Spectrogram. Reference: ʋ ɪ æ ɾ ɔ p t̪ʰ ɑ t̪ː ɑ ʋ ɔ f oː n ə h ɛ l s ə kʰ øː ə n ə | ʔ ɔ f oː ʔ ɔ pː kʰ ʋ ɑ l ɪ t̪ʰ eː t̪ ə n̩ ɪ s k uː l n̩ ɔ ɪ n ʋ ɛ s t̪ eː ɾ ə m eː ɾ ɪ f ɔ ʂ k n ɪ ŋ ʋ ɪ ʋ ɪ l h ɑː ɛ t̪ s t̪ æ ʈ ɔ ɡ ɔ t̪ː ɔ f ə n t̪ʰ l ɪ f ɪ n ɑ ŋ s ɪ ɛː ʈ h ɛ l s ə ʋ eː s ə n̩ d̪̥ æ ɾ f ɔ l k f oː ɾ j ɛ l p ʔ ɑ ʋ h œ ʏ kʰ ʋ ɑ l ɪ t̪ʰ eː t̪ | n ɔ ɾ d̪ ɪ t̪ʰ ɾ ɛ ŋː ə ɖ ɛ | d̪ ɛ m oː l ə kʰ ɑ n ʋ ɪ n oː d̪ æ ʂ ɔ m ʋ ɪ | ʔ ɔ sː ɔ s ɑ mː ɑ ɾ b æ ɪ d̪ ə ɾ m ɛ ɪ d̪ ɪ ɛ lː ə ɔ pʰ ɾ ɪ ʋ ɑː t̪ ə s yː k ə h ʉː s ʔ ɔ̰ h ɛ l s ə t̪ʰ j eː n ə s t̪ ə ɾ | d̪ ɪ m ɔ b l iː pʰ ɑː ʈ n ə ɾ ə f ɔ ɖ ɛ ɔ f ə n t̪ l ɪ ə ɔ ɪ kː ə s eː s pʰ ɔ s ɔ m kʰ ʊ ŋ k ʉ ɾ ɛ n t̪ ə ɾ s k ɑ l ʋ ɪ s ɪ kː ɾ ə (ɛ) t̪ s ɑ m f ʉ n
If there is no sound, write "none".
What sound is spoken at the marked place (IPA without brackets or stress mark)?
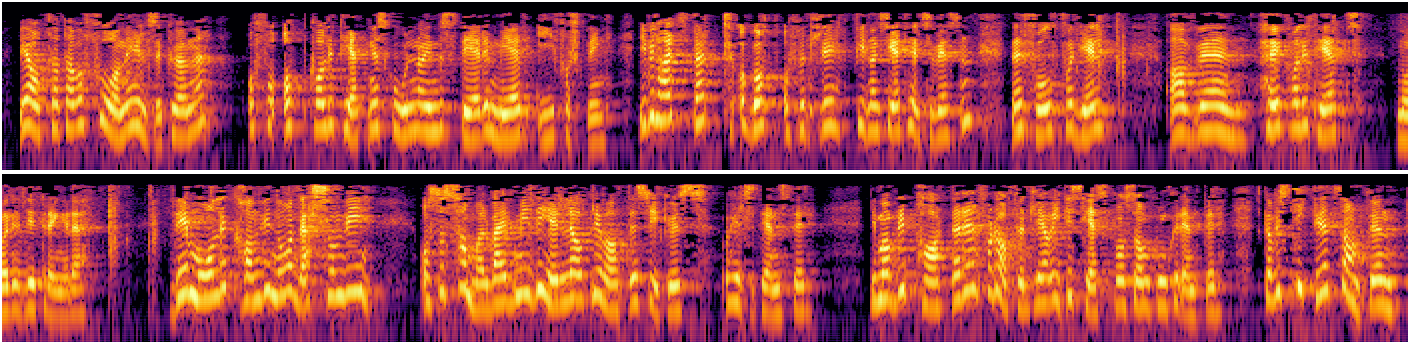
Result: ɛ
